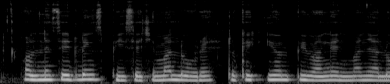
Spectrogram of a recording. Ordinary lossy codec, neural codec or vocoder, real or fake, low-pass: none; none; real; none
